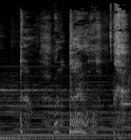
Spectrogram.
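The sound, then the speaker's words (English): A man coughs in a few harsh bursts while unwell and suffering coughing spells, spread over two seconds above a steady low hum. “I haven't been well lately, but these coughing spells don't usually last very long.”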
